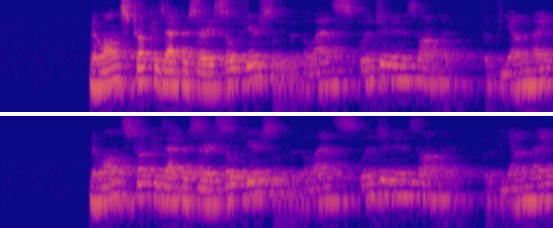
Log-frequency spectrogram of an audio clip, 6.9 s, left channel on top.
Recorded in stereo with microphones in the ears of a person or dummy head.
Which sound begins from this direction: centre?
A man speaking, at 1.1 s.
